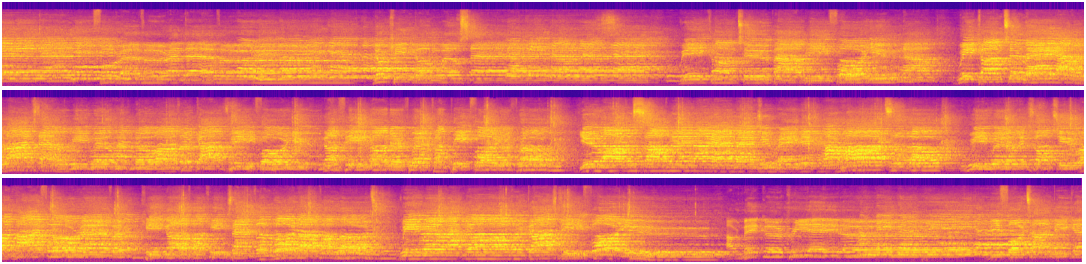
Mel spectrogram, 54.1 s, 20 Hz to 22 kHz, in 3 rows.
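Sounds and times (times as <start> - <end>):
group singing a hymn a cappella: 0.0 - 54.0.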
